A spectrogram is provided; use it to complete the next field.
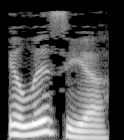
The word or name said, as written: elysia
